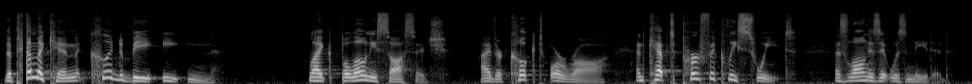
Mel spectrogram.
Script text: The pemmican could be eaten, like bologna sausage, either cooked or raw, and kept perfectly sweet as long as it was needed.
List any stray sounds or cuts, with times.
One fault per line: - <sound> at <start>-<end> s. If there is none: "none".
- dropout at 0.2-0.3 s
